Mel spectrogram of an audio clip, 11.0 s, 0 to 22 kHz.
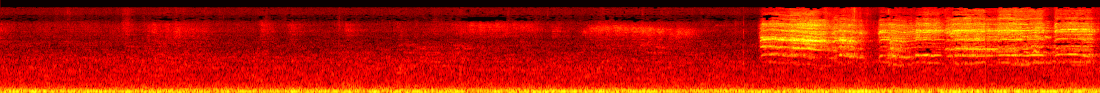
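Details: Hungry fledgling blue jays, at least two, in a yard on 20 June 2024, break into harsh, raspy, overlapping squawks for the last few seconds after a long stretch of low wind rumble.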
